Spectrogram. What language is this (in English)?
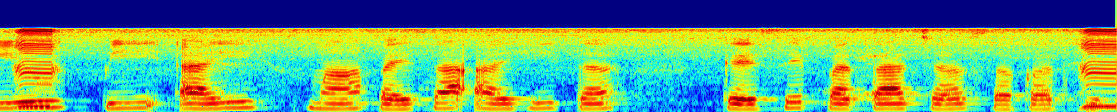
Chhattisgarhi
